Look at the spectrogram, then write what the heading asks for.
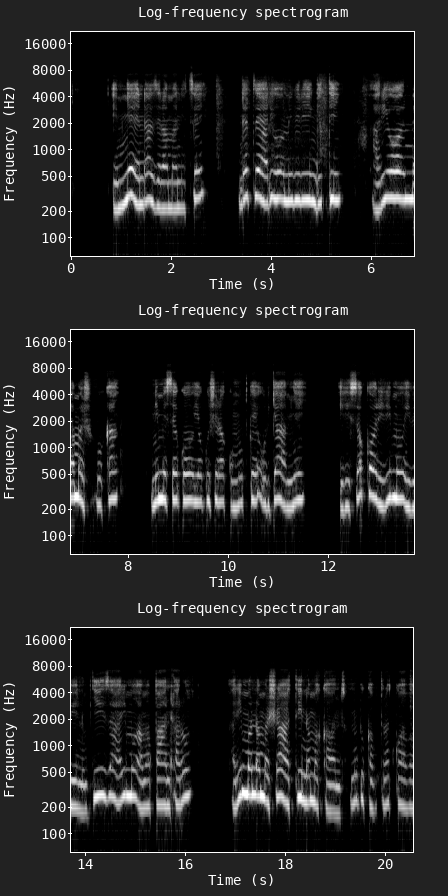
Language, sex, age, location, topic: Kinyarwanda, female, 25-35, Musanze, finance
